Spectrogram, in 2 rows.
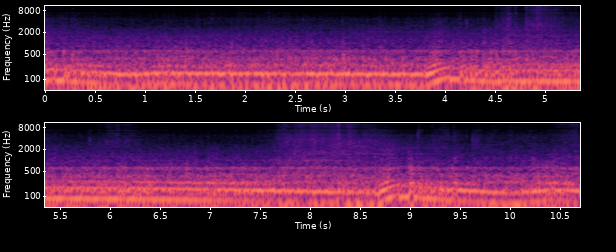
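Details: MK2 Jetta whose front exhaust section rusted through, leaving the muffler dragging on the ground: deep, booming low rumble, swelling with each rev change around four and nine seconds; loud open exhaust.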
